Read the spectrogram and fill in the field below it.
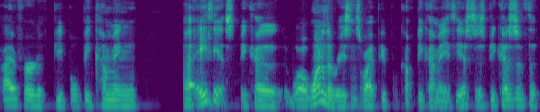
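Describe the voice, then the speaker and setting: A man reading a book chapter aloud and adding his own commentary, earnest, with fillers and pauses between passages. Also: mid-range voice, a bit bright. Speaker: channel host reading a book.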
